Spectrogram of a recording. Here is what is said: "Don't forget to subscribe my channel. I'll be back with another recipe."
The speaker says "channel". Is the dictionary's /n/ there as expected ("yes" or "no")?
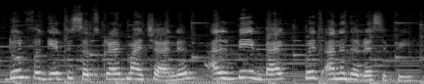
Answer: no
